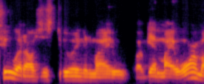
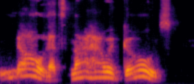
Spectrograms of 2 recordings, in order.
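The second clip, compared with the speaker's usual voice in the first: acted-out, reenacted yell, pitched higher; 7 semitones higher, 3 dB quieter than usual. Recounting a long lesson where he yelled at the speaker, retelling someone yelling. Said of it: "And he's like yelling at me".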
